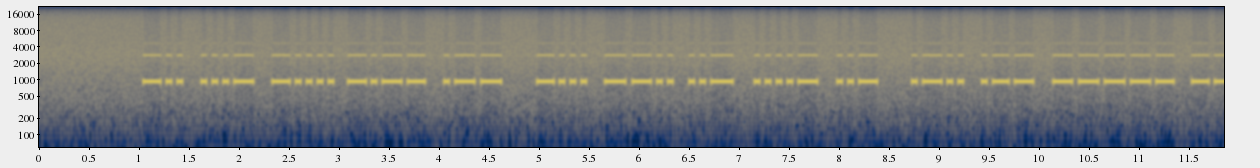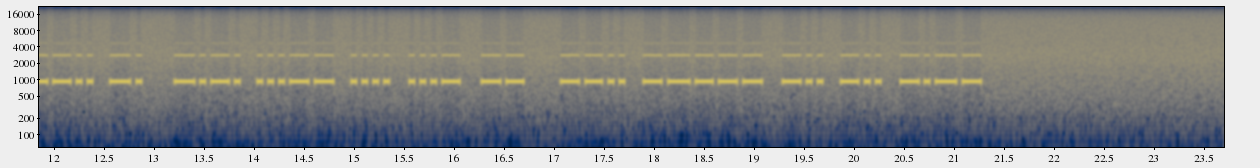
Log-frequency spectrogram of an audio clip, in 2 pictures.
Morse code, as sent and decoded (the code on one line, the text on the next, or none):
-.. ...- -.... -.-- .-- / -... --.. ..- ....- ..- / .-.. .-- ----- ---.. -. / -.-. ...-- .... ...- -- / --.. ----- -.. -.. -.--
DV6YW BZU4U LW08N C3HVM Z0DDY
